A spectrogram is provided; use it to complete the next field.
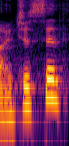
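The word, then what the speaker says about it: Jacinthe: No, Jasynth is correct. Jyn Synth would just be the English pronunciation of Jim.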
